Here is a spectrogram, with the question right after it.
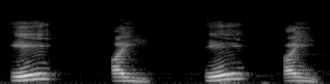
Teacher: ए और ऐ का कंठ और तालु दोनों से उच्चारण स्थान होते हैं। यानी ए ऐ, ए ऐ कंठ भी और तालु भी, इन दोनों के सहयोग से, दोनों के सामंजस्य से उच्चारण होता है। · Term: कंठ तालु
